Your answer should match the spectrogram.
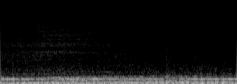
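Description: Steady low rumble with a constant hum, the sound effect of an open swirling time portal.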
